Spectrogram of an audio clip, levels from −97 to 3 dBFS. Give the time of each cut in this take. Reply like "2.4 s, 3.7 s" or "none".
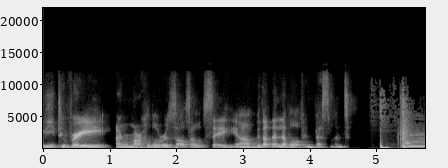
4.7 s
